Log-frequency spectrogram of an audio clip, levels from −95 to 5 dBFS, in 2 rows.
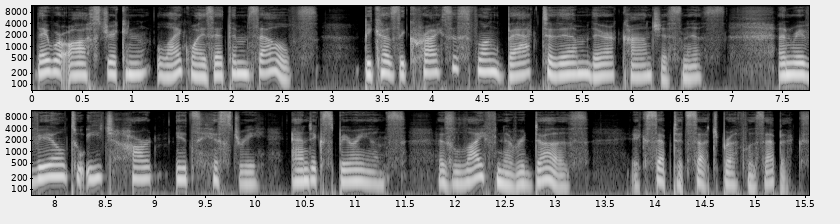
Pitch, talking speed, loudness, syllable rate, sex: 170 Hz, 130 wpm, -18 LUFS, 4.4 syllables/s, female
